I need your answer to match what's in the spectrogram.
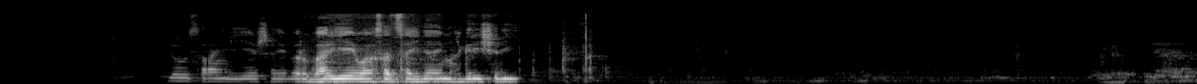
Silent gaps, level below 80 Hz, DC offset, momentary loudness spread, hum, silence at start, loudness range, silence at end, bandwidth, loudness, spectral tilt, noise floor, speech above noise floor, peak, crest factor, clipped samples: none; -64 dBFS; under 0.1%; 27 LU; none; 1.7 s; 12 LU; 6.35 s; 11.5 kHz; -17 LUFS; -5.5 dB/octave; -69 dBFS; 51 dB; -2 dBFS; 20 dB; under 0.1%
